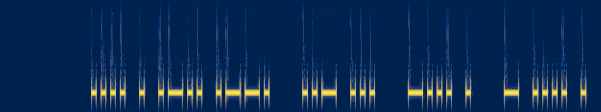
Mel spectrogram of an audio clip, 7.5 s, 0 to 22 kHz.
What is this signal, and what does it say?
Morse code, heard as a keyed tone, about 20 wpm, 700 Hz. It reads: HELP US BE THE
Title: Sets of 9 Words - 20wpm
